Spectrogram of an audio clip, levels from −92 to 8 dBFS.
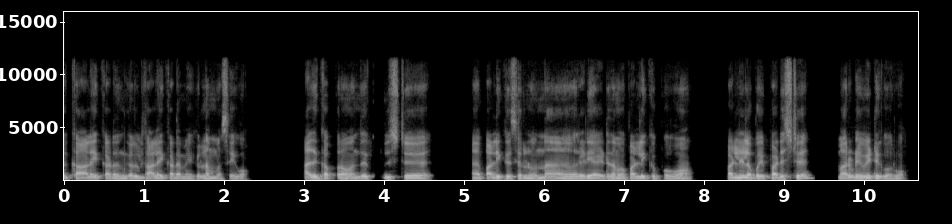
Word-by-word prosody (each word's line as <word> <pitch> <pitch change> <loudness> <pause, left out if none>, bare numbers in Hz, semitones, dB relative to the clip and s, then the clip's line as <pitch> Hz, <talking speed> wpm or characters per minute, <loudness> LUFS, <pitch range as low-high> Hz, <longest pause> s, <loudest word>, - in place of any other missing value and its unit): காலைக் 115 0 0
கடன்கள் 100 0 0
காலை 100 0 +1
கடமைகள் 90 -2 -2
நம்ம - - -3
செய்வோம். - - -6 0.8
அதுக்கப்புறம் 135 0 +1
வந்து 120 +2 +1
குளிச்சுட்டு, 110 -1 -1 0.8
அ - - 0
பள்ளிக்கு 125 +1 +2
செல்லணுனா, 105 +3 +1 0.4
ரெடி 105 +2 +4
ஆயிட்டு, 100 +6 +1
நம்ம 100 -4 0
பள்ளிக்கு 100 +2 0
போவோம். 90 +1 -1 0.5
பள்ளில 140 +1 +5
போய் 120 -1 0
படிச்சிட்டு, 125 +6 +2 0.5
மறுபடியும் 120 +1 +2
வீட்டுக்கு 110 - +1
வருவோம். - - -6
115 Hz, 130 wpm, -23 LUFS, 100-125 Hz, 0.8 s, பள்ளில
